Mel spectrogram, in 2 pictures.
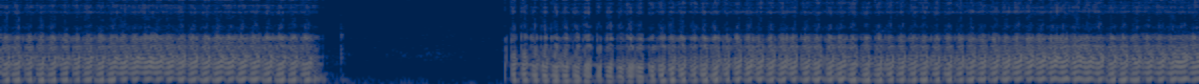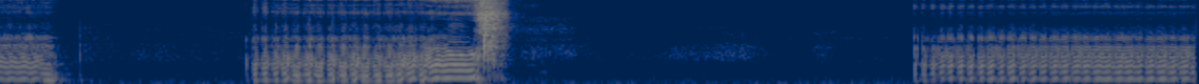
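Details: Angry Chihuahua defending his pizza crust, producing long throaty growls with a fast pulsing texture in four bouts, one ending in a sharp snap, separated by quiet gaps.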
